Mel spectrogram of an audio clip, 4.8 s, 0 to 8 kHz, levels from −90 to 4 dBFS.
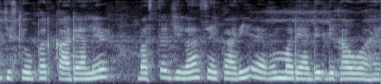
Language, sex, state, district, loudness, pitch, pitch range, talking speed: Hindi, female, Chhattisgarh, Bastar, -15 LUFS, 215 Hz, 200-225 Hz, 140 wpm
